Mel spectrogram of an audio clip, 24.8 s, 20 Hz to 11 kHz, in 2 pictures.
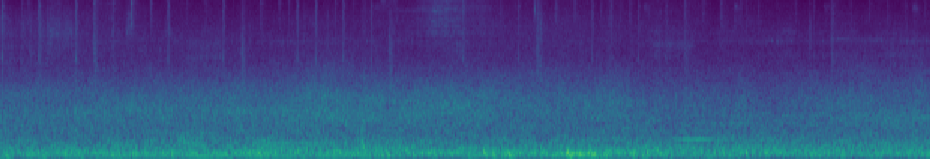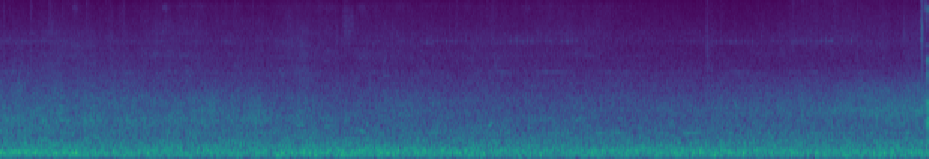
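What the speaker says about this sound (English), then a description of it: "Qantas Flight 11 coming in from Sydney, Australia. The A380 Super running about 23 minutes ahead." A Qantas Airbus A380 arriving at LAX from Sydney produces a loud, sustained low roar that fills the whole stretch, fairly even with a slight swell partway through, mixed with a broad traffic-like rumble.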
